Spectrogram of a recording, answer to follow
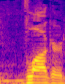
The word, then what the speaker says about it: vlogger: the best vlogger recently vlogger not blogger vlogger video blogger Brent Rivera who I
